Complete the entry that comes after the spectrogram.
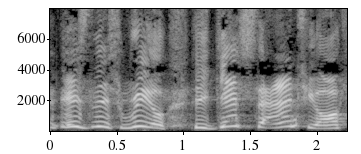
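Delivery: ordinary delivery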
